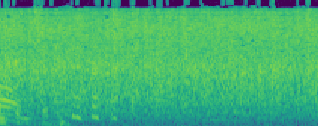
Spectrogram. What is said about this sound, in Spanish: Aplausos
